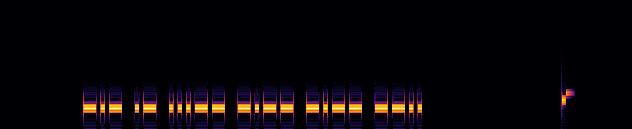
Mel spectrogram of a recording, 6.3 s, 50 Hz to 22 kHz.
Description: Morse code, heard as a keyed tone, about 28 wpm, 700 Hz. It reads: KA3YYZ
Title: USA Call Signs - 3x Character Spacing - 28wpm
